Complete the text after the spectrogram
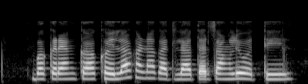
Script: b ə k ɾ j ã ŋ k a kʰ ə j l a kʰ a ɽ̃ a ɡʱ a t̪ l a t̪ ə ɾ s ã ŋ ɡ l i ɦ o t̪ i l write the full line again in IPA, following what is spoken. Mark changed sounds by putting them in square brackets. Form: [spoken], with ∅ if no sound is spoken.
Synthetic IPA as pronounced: b ə k ɾ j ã ŋ k a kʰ ə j l a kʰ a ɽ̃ a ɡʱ a t̪ l a t̪ ə ɾ [t͡s] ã ŋ ɡ l i ɦ o t̪ [iː] l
